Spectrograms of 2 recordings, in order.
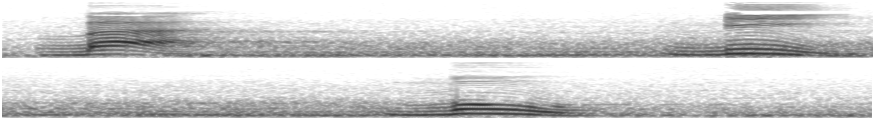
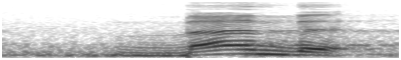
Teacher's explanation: Huruf Ba dikeluarkan dengan cara merapatkan kedua bibir kita.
